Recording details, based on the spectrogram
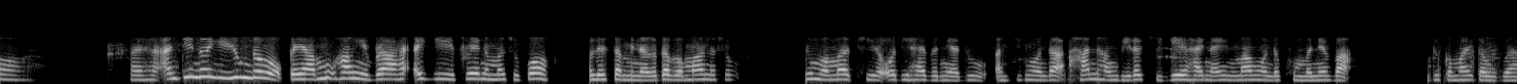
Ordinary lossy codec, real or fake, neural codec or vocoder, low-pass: none; real; none; 3.6 kHz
